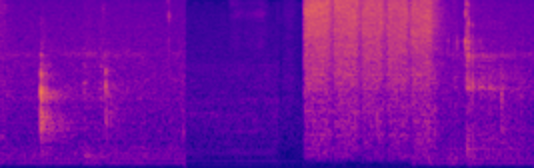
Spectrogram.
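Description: Air-fed gravity-cup spray gun triggered briefly: a hiss of air and paint about a second long, starting a little past two seconds in, as the gun is tested and set up before painting. A faint click comes about a third of a second in.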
